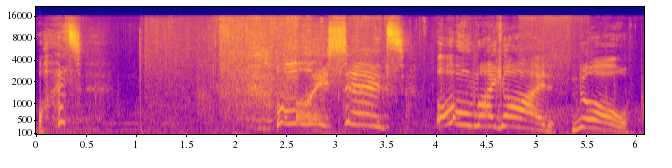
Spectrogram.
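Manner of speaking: very high, drawn-out cry of shock; high squeal sliding down to a firm no; horrified shriek. Real, not acted. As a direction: recoil in real horror. Startled by creatures from egg.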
